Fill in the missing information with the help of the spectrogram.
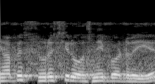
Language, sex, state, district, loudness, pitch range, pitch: Hindi, male, Uttar Pradesh, Varanasi, -12 LUFS, 150-175 Hz, 165 Hz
